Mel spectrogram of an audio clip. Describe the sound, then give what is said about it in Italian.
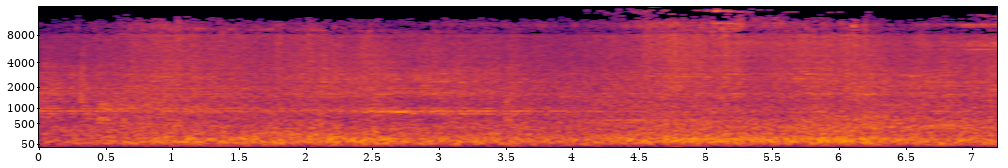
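A train rumbles steadily as it arrives at platform 24 of Roma Termini station in Rome, Italy, a dense low roar with rattling that holds at a constant level throughout. “Mi avvicino al binario 24 per incontrare la figlia di Francesca che sta arrivando col treno.”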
